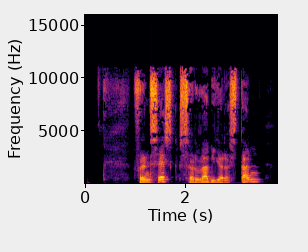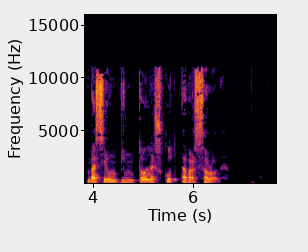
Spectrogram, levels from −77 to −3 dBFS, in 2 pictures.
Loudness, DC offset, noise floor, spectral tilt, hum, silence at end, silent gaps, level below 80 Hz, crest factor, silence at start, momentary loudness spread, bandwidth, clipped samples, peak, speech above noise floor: -17 LUFS; under 0.1%; -65 dBFS; -2.5 dB/octave; none; 1.2 s; none; -60 dBFS; 20 dB; 0.35 s; 13 LU; 11.5 kHz; under 0.1%; 0 dBFS; 46 dB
